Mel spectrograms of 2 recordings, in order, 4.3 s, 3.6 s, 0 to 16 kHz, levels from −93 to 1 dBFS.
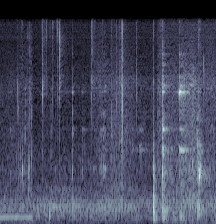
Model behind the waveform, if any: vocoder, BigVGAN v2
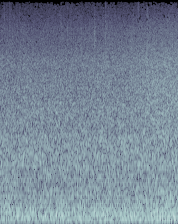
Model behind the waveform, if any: none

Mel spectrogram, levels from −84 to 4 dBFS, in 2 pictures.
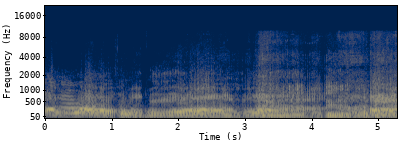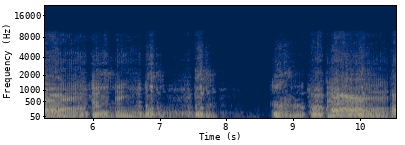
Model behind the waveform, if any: none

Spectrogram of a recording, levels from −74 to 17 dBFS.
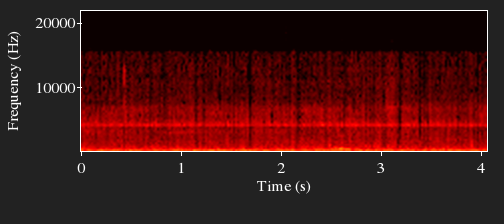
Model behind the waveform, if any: vocoder, BigVGAN v2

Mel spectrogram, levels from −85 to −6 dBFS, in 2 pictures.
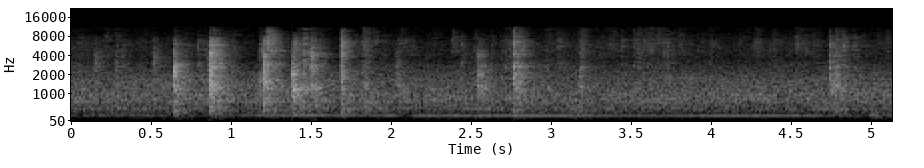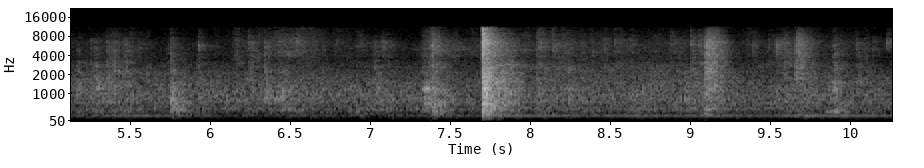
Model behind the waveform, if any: none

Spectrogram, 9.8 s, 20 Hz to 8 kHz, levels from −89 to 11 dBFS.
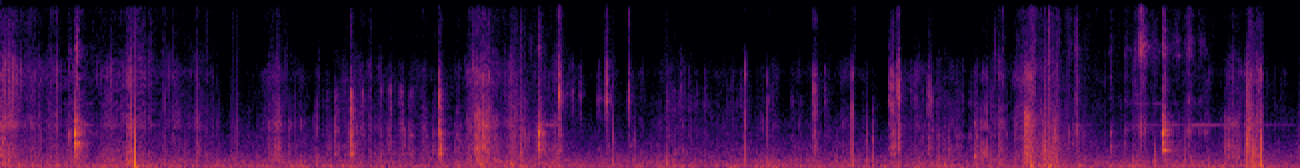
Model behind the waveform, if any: none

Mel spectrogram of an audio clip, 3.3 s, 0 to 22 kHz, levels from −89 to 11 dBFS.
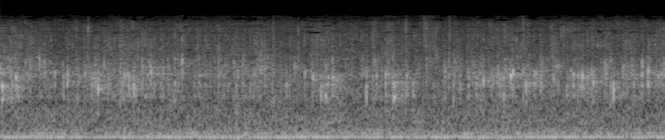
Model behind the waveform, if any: vocoder, BigVGAN v2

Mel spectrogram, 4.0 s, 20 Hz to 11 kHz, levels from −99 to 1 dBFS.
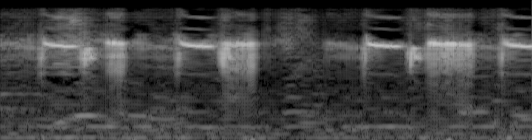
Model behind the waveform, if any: vocoder, BigVGAN v2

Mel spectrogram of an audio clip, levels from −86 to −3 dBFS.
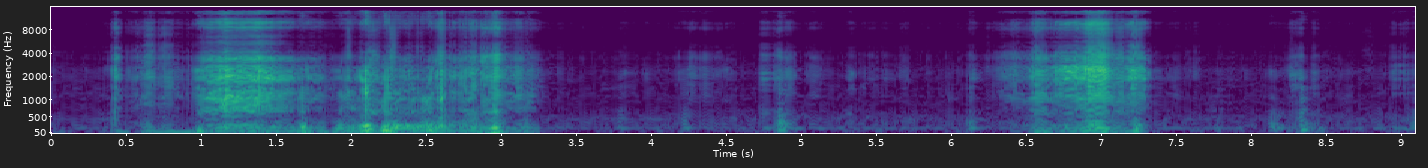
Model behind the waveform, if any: vocoder, BigVGAN v2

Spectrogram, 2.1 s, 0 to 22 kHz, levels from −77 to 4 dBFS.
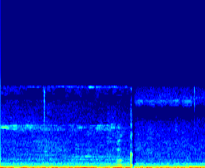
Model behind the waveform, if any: none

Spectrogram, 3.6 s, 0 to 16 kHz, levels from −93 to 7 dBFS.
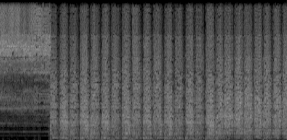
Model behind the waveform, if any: vocoder, BigVGAN v2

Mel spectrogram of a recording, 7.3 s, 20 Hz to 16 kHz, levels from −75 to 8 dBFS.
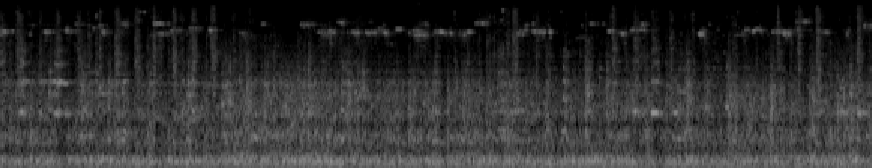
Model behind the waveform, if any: none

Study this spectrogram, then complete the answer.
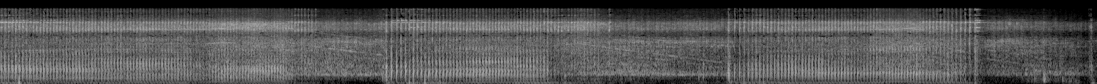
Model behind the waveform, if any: none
